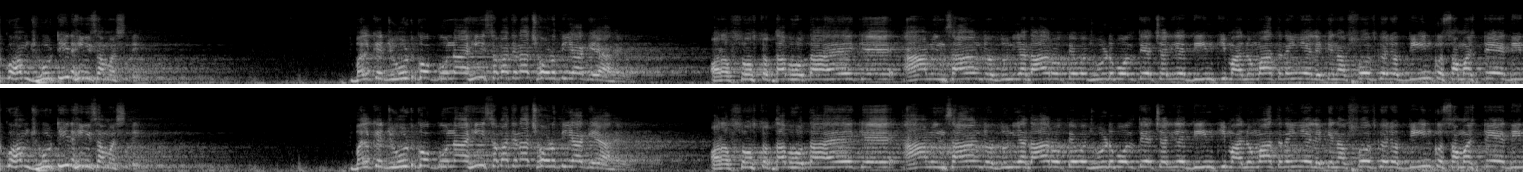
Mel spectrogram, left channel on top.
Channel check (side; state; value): both; normal; correlation 0.66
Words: کو ہم جھوٹ ہی نہیں سمجھتے، بلکہ جھوٹ کو گناہ ہی سمجھنا چھوڑ دیا گیا ہے۔ اور افسوس تو تب ہوتا ہے کہ عام انسان جو دنیا دار ہوتے ہیں وہ جھوٹ بولتے ہیں، چلیے دین کی معلومات نہیں ہے، لیکن افسوس کہ جو دین کو سمجھتے ہیں،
